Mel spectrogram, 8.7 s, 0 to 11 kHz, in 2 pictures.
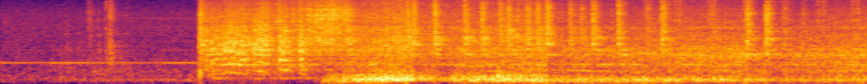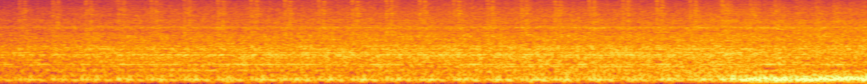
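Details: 2001 Ford F-150 5.4 V8: cranks and catches, then sharp clicks near four per second in the first seconds before settling into idle. Also clicks on acceleration; began about two months ago, cause unknown.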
